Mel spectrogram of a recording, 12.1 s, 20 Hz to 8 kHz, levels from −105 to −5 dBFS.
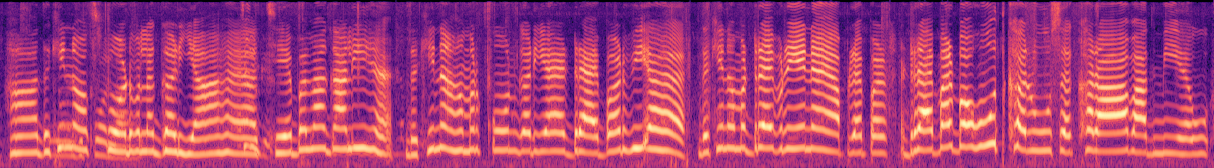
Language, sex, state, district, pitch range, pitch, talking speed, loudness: Magahi, female, Bihar, Jamui, 300-365 Hz, 330 Hz, 145 wpm, -15 LUFS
